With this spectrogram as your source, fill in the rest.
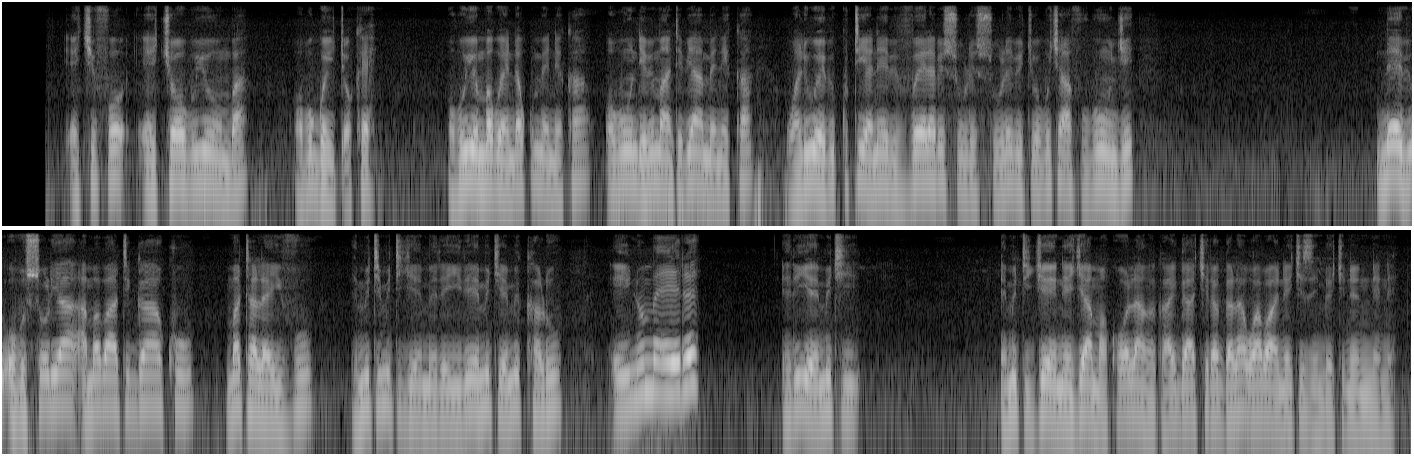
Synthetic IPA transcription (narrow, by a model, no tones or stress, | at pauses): e̞cifo̞e̞co̞ːβujuːmba | oβuɡwoito̞ke̞ | oβujuːmbaβwe̞ːndakume̞ne̞kao̞βuːndie̞ːβimaːnteβjaːme̞ne̞ka | waliwe̞ːβikutijane̞ːβivwe̞ːɾaβisuːle̞suːle̞βitio̞βucaːfuβuːɲɟi | neβio̞βuso̞lja̰ːmaβaːtiɡaːku | matalaivu | e̞mitimitiɟe̞ːme̞ɾe̞iɾe̞ːmitie̞mikʰalu | e̞inume̞ːɾe̞ | eɾije̞miti | emitiɟeneːɟaːmako̞laŋɡakaliɡaciɾaɡalawaːβaːline̞ːciziːmbe̞ːcine̞nːe̞ne̞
